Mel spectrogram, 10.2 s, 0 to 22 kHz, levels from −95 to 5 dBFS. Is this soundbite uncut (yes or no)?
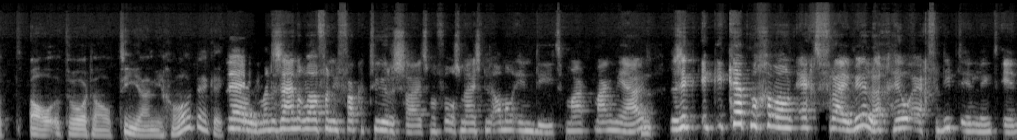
no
